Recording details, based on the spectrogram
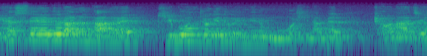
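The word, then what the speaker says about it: חסד: 히브리어로 헤세드라고 이렇게 한번 적어보세요. 그냥 여러분 발음대로 헤세드.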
